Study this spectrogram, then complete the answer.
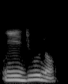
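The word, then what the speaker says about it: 이준호: dan huruf h huruf H itu tuh bunyinya lemah banget ya robun di bahasa Korea biasanya mereka tidak terbaca contohnya yang ini alih-alih I Junho kita akan baca dengan iuno Oke kalau yang ini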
